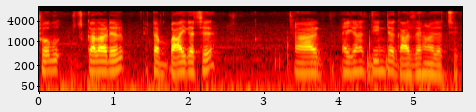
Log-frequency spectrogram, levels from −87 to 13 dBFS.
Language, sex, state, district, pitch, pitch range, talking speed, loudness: Bengali, male, West Bengal, Cooch Behar, 135 Hz, 115-140 Hz, 115 wpm, -19 LUFS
